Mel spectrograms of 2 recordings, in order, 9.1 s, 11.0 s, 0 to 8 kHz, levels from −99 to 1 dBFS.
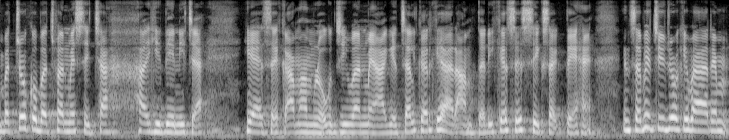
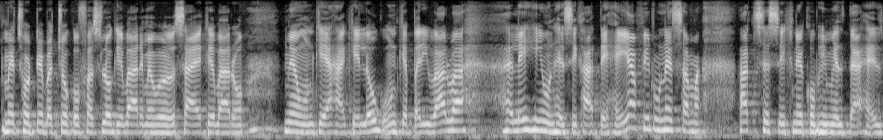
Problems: constant background noise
